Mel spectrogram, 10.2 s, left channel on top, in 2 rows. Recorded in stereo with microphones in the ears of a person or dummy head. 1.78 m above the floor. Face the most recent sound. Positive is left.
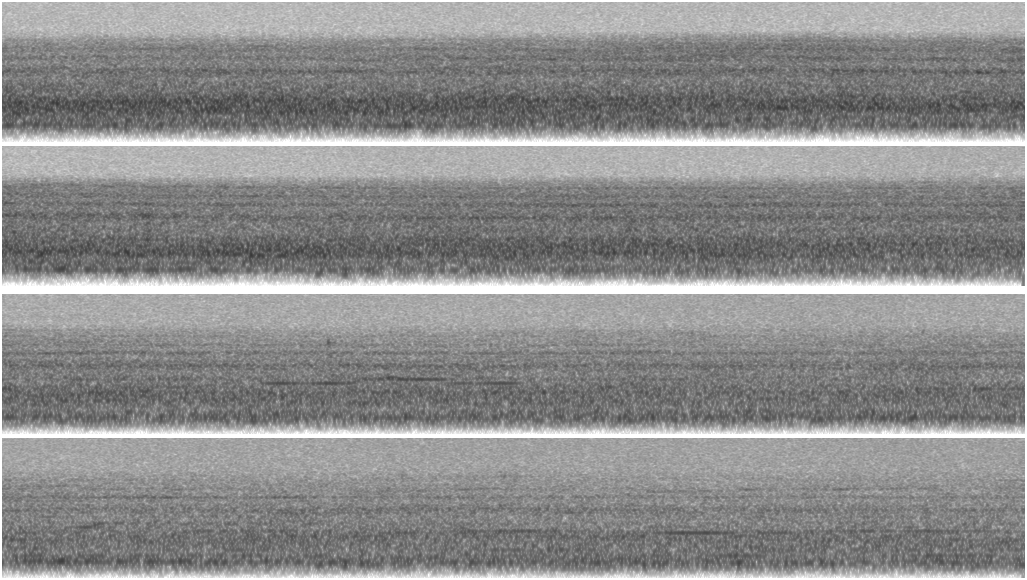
No sound to turn to.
